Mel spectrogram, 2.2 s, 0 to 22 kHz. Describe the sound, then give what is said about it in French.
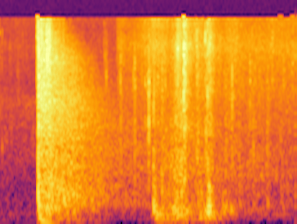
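A gunshot fired in a wood: one sudden, loud crack with a long fading tail, followed by a few softer, rumbling bursts. “Après 5 minutes, Raph se retourne et d'un hochement de tête fait signe à Bordeaux de tirer.”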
